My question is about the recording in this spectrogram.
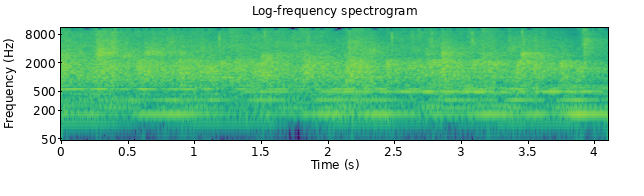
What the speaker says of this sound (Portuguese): Aplauda o nome do Senhor Jesus mais uma vez.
